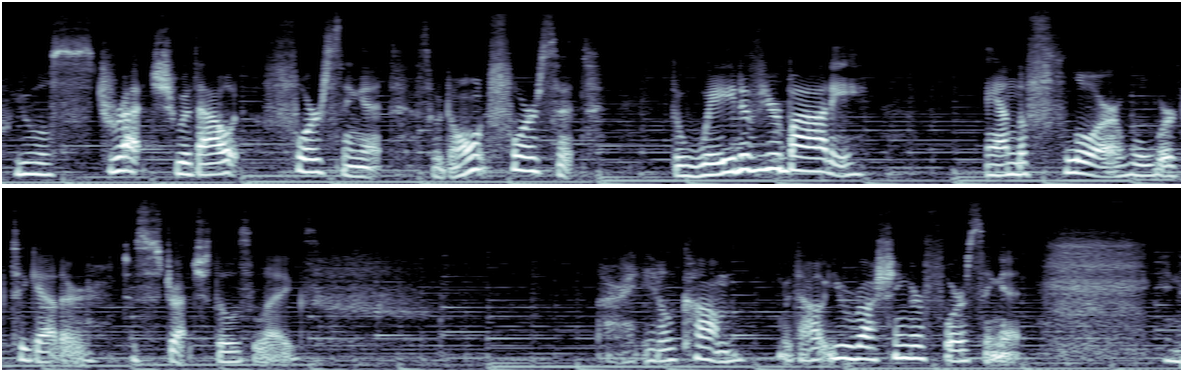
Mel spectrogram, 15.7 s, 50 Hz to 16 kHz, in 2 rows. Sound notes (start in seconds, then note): 9.9 exhales; 14.8 inhales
